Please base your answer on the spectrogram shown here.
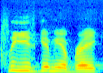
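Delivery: high, pleading student begging for a makeup test; whiny student pleading. Retold or imitated. Student pleading with the teacher for a break. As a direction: beg like a kid who missed three tests. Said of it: "a student comes to him ... and say".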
